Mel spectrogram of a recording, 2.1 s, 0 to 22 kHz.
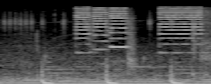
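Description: About three short, high electronic beeps, with small plastic clicks as a battery is pushed into an MJX Bugs 3 Mini quadcopter.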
